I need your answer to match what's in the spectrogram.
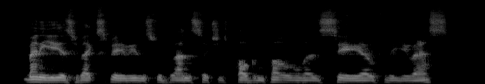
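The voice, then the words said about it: English accent. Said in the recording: “You probably guessed from my accent, I am English”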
